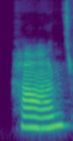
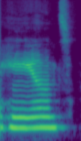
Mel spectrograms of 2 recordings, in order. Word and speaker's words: Hans: was it fresh ice hans rhymes with john's i know sometimes i say hans sometimes i say hands it's my new york accent hans like from um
